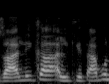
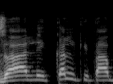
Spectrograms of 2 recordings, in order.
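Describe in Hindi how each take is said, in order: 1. 'al' का 'a' अलग से बोला जाता है। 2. 'al' का 'a' साइलेंट है, 'l' से जुड़ जाता है। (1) "नहीं है" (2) "जालिकल किताब हुआ"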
